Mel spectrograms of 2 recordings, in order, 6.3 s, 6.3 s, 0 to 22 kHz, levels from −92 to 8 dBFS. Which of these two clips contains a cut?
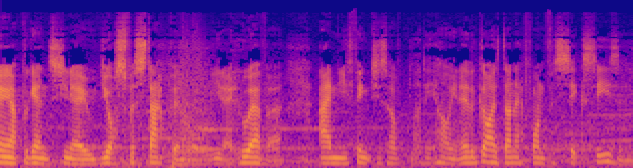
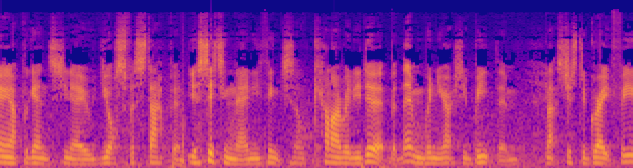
second; 2 cuts; at 1.8 s, 5.5 s

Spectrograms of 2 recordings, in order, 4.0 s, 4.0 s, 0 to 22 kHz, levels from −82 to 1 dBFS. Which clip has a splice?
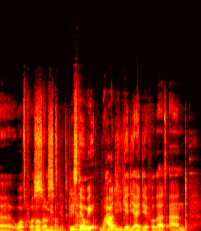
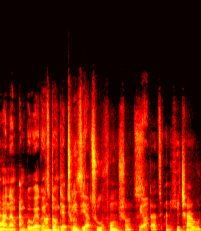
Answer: second; 1 cut; at 3.1 s

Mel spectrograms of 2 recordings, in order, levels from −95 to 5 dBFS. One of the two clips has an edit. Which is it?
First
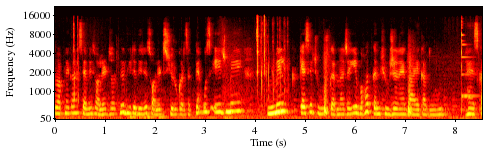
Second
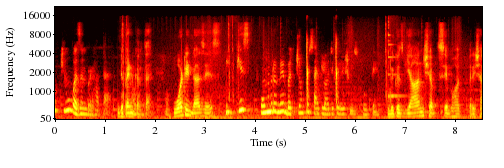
second; 3 cuts; at 1.2 s, 3.3 s, 6.6 s

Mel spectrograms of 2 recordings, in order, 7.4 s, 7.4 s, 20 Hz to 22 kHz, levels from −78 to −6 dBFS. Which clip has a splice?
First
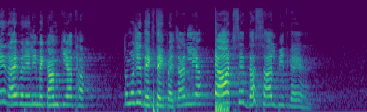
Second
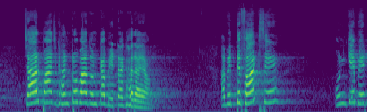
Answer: first; 1 cut; at 4.3 s

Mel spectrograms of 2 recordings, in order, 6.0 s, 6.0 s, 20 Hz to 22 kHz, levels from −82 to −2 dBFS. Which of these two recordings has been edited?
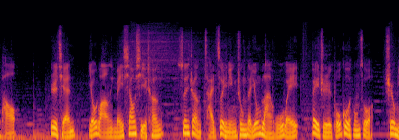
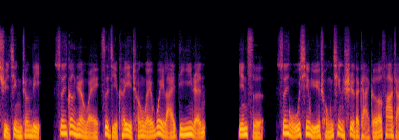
second; 1 cut; at 4.1 s

